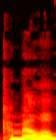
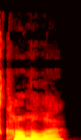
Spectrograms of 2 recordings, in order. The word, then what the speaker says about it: Kamala: she actually used to pronounce her name Camala like Pamela back in the day she claimed citing a 2020 Caribbean newspaper headline that misread its Kamala rhymes with Pamela when questioned Morrow accused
